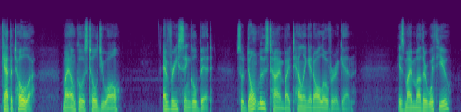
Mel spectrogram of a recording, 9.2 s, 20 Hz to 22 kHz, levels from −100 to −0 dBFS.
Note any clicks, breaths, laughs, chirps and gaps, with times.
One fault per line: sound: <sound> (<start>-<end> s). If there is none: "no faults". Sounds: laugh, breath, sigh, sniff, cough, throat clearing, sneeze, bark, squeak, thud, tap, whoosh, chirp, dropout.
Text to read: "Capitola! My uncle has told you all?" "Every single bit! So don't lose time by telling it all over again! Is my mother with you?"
no faults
